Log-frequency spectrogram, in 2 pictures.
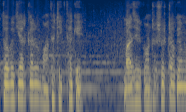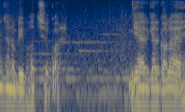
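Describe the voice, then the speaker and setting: A man's voice: mid-range voice, close to an everyday voice, rough recording. An actor voicing an anxious young man who is scared of ghosts, telling a horror cartoon story in the first person. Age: young adult.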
